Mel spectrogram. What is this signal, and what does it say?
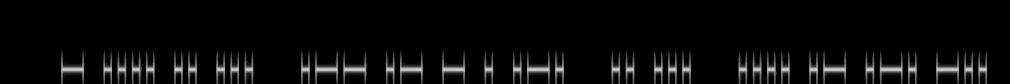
Morse code, heard as a keyed tone, about 17 wpm, 700 Hz. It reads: THIS WATER IS HARD
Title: Sentences from Top 1300 Words 17wpm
